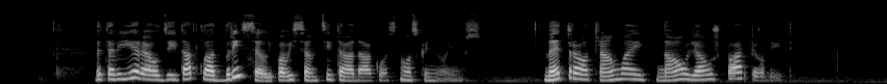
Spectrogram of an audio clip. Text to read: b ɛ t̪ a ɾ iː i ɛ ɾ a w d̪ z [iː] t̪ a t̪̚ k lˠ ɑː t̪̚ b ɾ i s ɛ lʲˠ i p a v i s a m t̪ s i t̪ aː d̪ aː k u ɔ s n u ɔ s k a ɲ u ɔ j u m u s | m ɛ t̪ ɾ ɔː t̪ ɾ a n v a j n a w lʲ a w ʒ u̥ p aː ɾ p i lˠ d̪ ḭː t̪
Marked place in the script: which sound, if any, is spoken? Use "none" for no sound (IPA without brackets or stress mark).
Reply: iː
